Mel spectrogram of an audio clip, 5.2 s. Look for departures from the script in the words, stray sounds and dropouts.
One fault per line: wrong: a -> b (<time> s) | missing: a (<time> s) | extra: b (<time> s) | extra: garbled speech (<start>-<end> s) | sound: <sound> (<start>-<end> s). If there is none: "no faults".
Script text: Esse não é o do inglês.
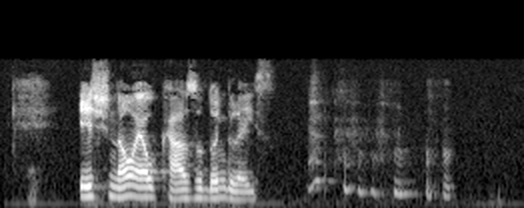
wrong: Esse -> Este (0.8 s)
extra: caso (1.6 s)
sound: laugh (3.1-4.6 s)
